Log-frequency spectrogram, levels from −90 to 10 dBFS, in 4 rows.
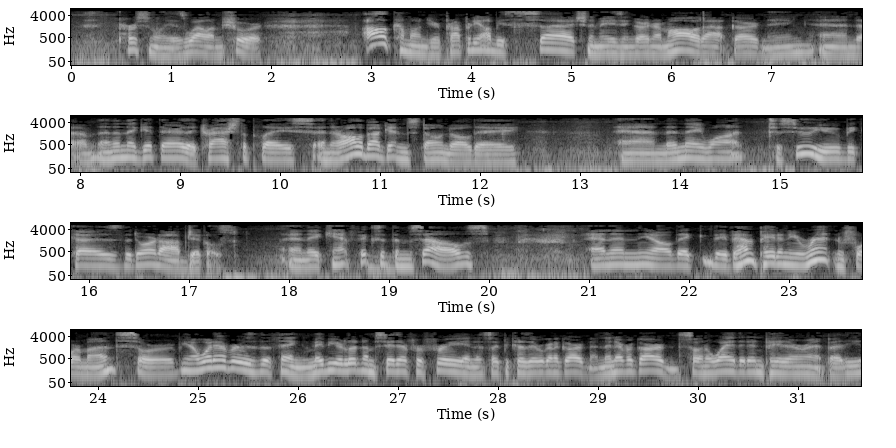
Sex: male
